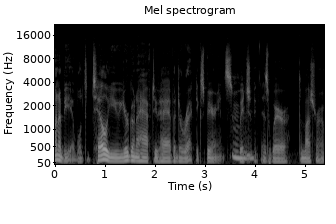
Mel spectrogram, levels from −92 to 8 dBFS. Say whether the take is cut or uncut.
cut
